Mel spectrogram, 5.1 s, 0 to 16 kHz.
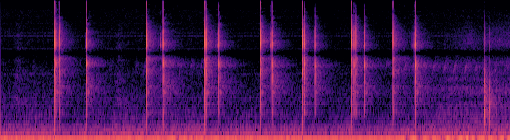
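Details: Shift solenoid pack from a 1992 Nissan Pathfinder automatic (stuck in fail-safe, not shifting), bench hard-wire tested off the valve body: sharp, crisp clicks, about ten in five seconds, each time energized; solenoid switching properly.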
